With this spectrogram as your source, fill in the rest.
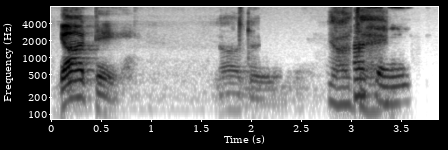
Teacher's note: So the vowel goes long every single time.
